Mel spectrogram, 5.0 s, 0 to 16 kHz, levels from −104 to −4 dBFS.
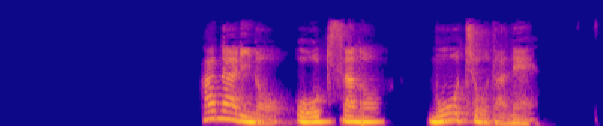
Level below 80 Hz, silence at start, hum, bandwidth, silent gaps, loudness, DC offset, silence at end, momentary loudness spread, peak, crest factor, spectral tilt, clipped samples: -50 dBFS; 1.7 s; none; 8.2 kHz; 3.28-3.55 s; -25 LUFS; under 0.1%; 0.6 s; 11 LU; -8 dBFS; 18 dB; -7 dB/octave; under 0.1%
